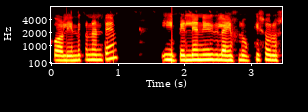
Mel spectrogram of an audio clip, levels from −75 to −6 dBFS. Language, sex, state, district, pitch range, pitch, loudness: Telugu, female, Telangana, Karimnagar, 245-265 Hz, 255 Hz, -17 LUFS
